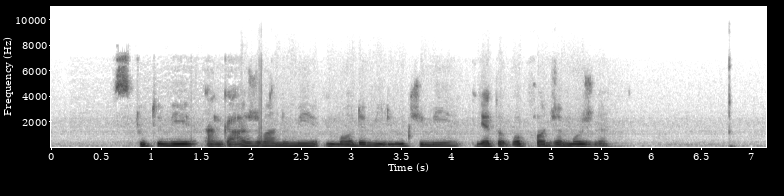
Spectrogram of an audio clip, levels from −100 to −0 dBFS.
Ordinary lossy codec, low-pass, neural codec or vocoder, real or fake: Opus, 32 kbps; 7.2 kHz; none; real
